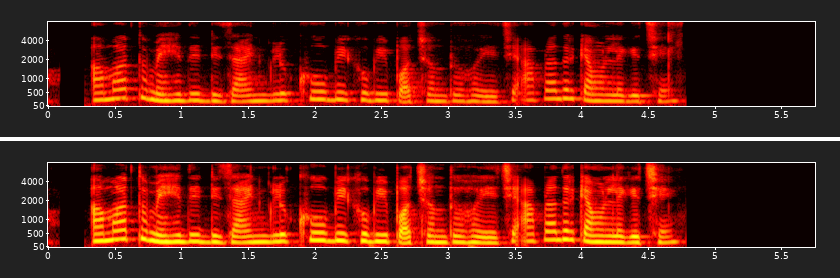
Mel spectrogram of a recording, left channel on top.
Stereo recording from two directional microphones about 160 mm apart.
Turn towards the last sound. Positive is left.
turn(degrees=-40)  # may be behind; listen again after turning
